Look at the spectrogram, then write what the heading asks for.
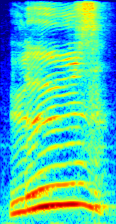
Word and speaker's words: lose: want you not today listen to the pronunciation of this okay lose loose lose loose so this is a long one this is to lose lose it's a long one and this one short loose but they're not connected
